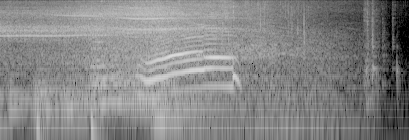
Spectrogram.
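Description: Cartoon cordless power drill whirring with a steady high whine into a wall. About a second in it gives way to a louder pitched sound that rises and then holds, and everything fades out before the end.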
